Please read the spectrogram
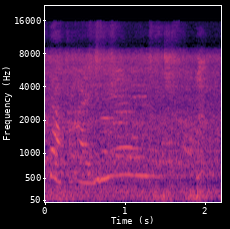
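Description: A young child's voice, soft and wordless in a sing-song, holding one long note in the middle.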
